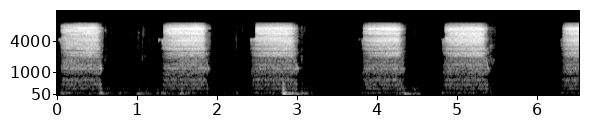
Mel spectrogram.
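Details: At night in a barn owl nest box, 12 May 2023, the male brings food and the owlets crowd to be first; steady rasping hisses repeat about once a second, with faint scrapes between them.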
